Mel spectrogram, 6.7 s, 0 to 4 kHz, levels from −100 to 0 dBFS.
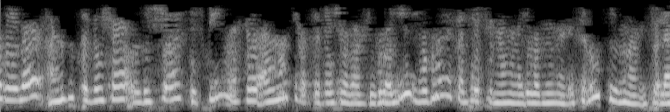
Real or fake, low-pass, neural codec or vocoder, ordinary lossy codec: fake; 3.6 kHz; codec, 44.1 kHz, 2.6 kbps, DAC; MP3, 16 kbps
